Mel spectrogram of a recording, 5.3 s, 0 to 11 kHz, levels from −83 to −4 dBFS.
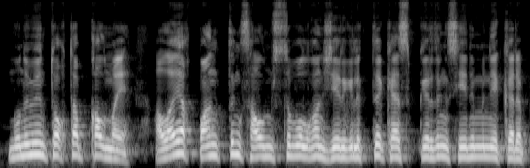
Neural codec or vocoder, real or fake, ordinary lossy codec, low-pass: none; real; none; none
